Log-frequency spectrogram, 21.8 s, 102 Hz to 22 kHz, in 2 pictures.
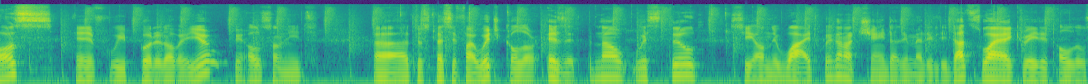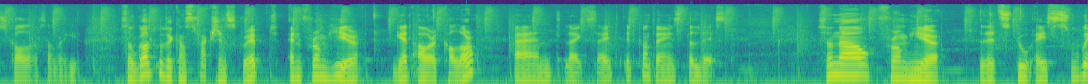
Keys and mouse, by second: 4.0 right click, 5.2 s, 7.0-7.9 typing, 9.6 click, 13.6 right click, 14.7 click, 14.8 ctrl+click, 20.9 w, 21.3 t.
